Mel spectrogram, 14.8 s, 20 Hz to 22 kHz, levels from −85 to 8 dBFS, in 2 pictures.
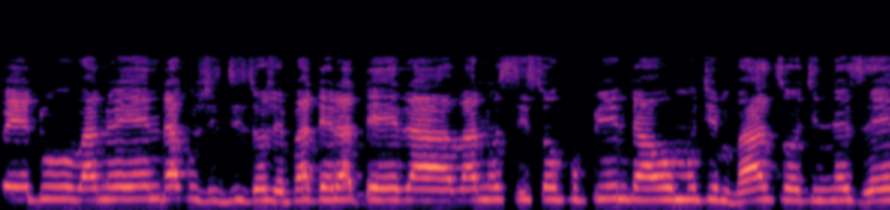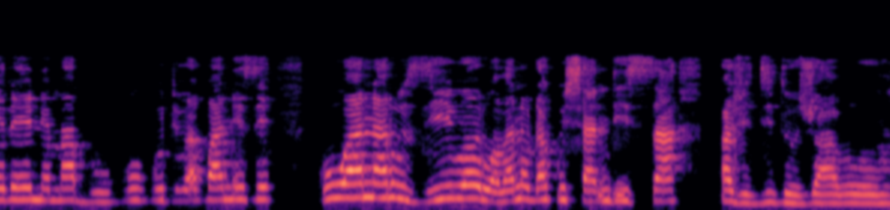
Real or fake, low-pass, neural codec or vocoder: fake; 7.2 kHz; codec, 16 kHz, 16 kbps, FreqCodec, larger model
